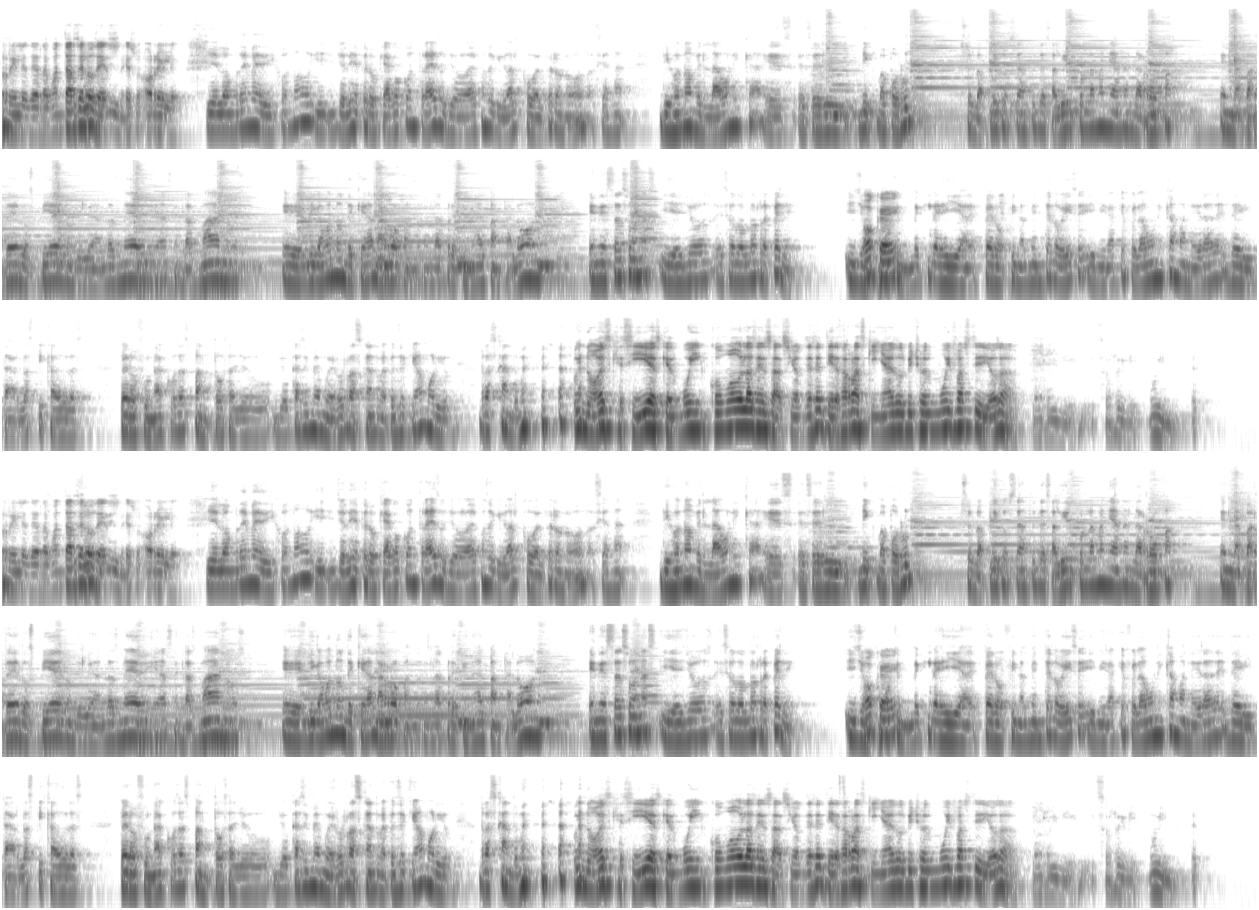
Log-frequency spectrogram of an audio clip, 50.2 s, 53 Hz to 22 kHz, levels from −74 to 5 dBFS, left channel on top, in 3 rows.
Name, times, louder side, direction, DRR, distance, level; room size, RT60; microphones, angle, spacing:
voice 1, 0.0-2.3 28.2-28.7 41.1-47.0, left 2 dB, 25° left, 0.5 m, -25 dB
voice 2, 1.0-1.7 2.7-12.2 12.8-15.7 16.2-20.0 20.5-24.0 24.6-27.3 28.0-34.5 35.1-41.5 44.9-45.1 47.2-49.4, right 1 dB, 25° right, 0.6 m, -30 dB
sound 1, 10.8-24.6 25.1-25.5, equal, 75° left, 3.5 m, -37 dB
21.0 x 10.5 x 4.6 m
head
